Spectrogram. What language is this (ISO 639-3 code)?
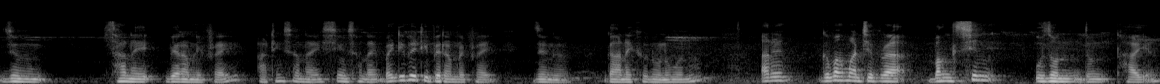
brx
